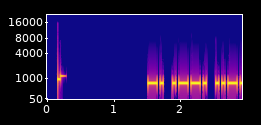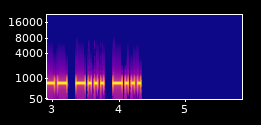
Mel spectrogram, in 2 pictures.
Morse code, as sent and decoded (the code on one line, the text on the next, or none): -. .--. ..--- -... -...
NP2BB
